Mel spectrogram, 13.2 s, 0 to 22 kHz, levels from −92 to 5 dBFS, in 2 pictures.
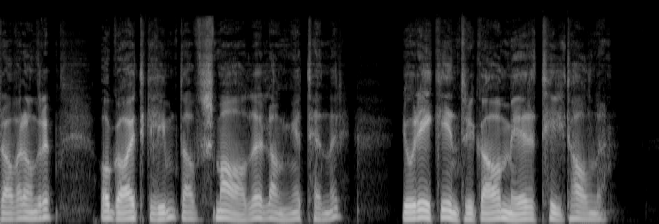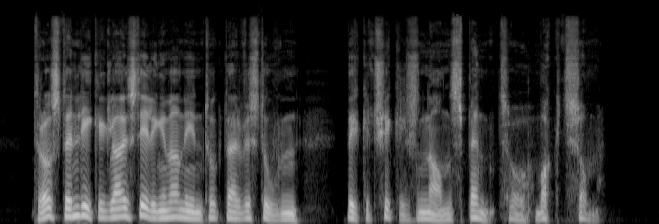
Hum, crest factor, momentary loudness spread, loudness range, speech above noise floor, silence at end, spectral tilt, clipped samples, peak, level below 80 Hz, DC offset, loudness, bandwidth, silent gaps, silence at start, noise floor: none; 18 dB; 11 LU; 5 LU; 57 dB; 0.65 s; -6 dB/octave; under 0.1%; -8 dBFS; -56 dBFS; under 0.1%; -25 LUFS; 16 kHz; none; 0 s; -82 dBFS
